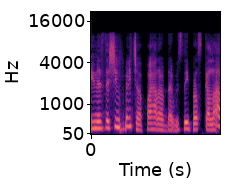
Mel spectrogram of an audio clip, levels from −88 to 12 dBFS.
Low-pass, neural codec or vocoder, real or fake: 10.8 kHz; codec, 16 kHz in and 24 kHz out, 0.4 kbps, LongCat-Audio-Codec, four codebook decoder; fake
